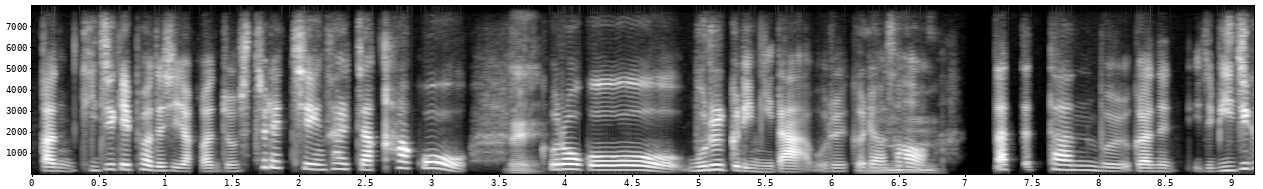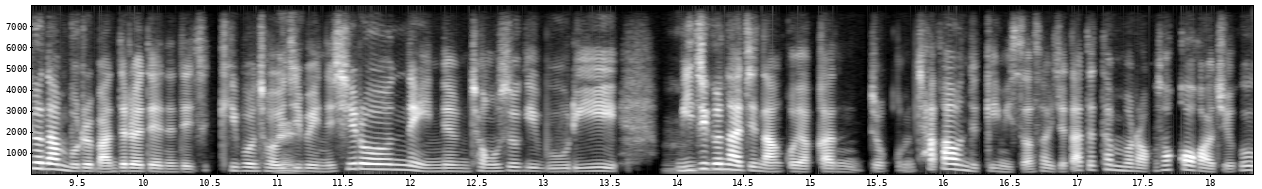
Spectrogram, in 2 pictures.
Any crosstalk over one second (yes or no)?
no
